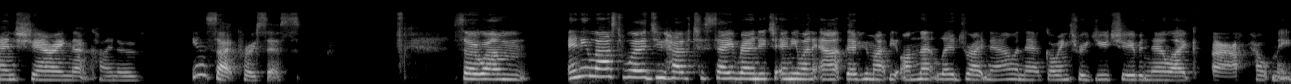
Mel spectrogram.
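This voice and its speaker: Speaking fairly slowly, a woman uses a high pitch, a bright, sharp tone and lively intonation. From Australia. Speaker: vestibular audiologist and therapist. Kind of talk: interview on a video call. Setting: video call.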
